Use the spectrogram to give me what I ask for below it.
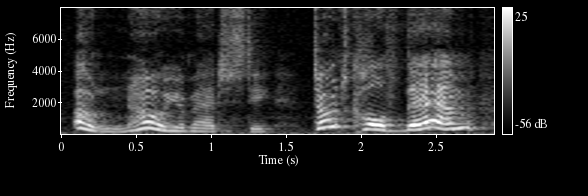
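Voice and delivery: alarmed, pleading cry; shivering fear. A narrator's reading. Page boy begging the king not to call them, fearful. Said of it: "Bartholomew shivered".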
